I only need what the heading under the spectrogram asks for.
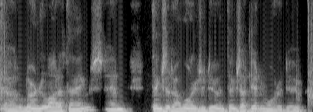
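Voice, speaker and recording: Speaking at a moderate pace with an American accent, a man holds a monotone, flat intonation at a fairly high pitch. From US South, Birmingham, Alabama. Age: 80s+. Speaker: outdoor writer. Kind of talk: interview.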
